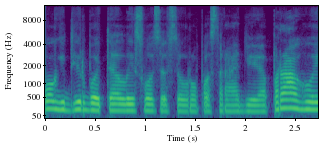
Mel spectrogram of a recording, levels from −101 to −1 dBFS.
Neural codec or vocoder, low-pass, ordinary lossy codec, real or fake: none; 10.8 kHz; Opus, 16 kbps; real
